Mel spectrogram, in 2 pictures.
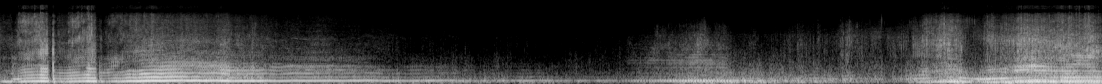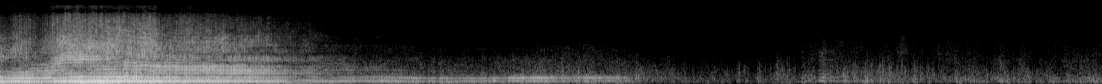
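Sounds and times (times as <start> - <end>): race car engine revving: 0.0 - 5.8, 6.4 - 17.4.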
